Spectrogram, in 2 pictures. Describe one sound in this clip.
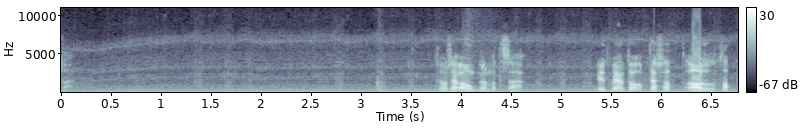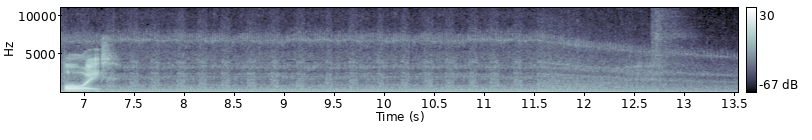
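A truck's diesel engine idles with a steady low rumble, then stops.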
